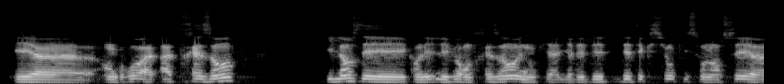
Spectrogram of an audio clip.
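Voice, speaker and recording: Speaking at a fairly slow pace, a man uses a medium pitch and monotone, flat intonation. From Brittany, France. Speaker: former youth goalkeeper. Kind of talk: interview. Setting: recorded separately.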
